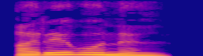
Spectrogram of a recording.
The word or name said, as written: ಅರೆವೊನಲ್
